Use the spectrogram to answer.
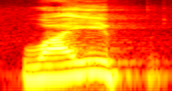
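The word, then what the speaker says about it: wife: क्या हुआ है, I, और यहाँ पे E का अपना कोई उच्चारण नहीं है, तो इसको हम पढ़ेंगे वाइफ।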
